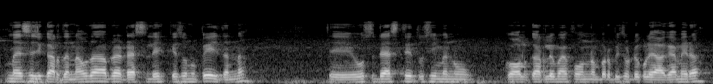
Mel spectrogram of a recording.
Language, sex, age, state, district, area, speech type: Punjabi, male, 30-45, Punjab, Barnala, rural, spontaneous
